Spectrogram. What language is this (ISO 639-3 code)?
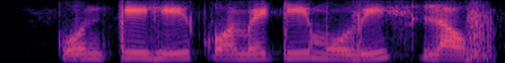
mar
